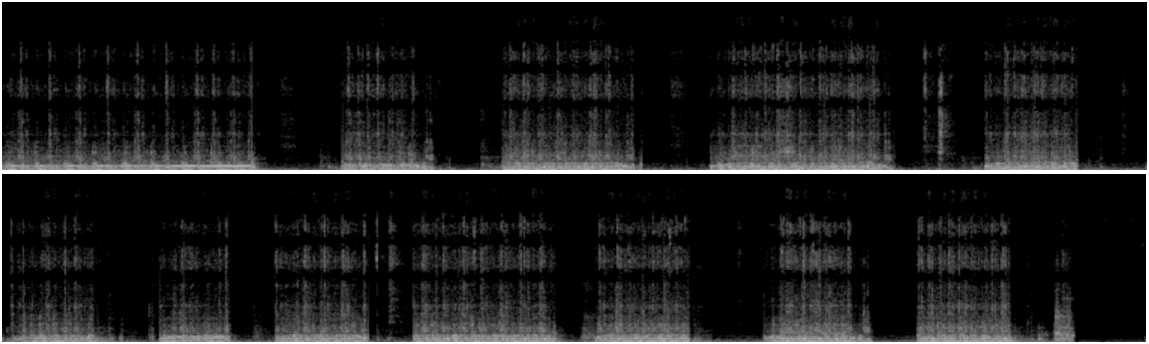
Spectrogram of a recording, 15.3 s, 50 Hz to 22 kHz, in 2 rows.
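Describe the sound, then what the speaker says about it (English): A sewing machine topstitches one inch from the edge of a Simplicity S3140 top, running in repeated bursts of steady stitching a second or two long, separated by short pauses, loud and close with no talk. "we can go ahead and top stitch 1 inch from the edge."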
